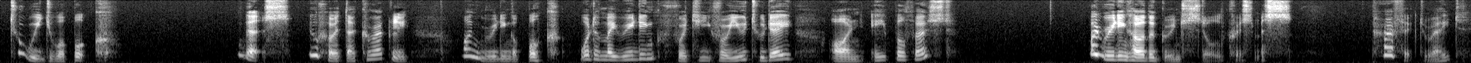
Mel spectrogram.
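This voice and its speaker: A woman's voice: low voice, no room sound, heavily acted. A woman voicing a grumpy, foul-mouthed male tiger-like creature who whispers and mocks while reading a bedtime story as comedic ASMR. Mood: mocking storytelling. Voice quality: whispery, crude and mocking.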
